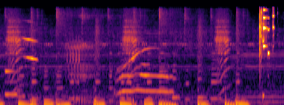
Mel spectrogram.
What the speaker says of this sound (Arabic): انظر، هذه هرة برية.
